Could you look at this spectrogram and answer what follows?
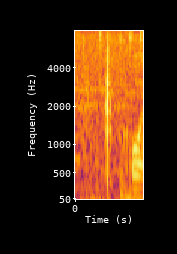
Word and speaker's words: Coi: And actually, Coy is spelled K-O-I like the fish. Like the Coy fish. But I'm C-O-I.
